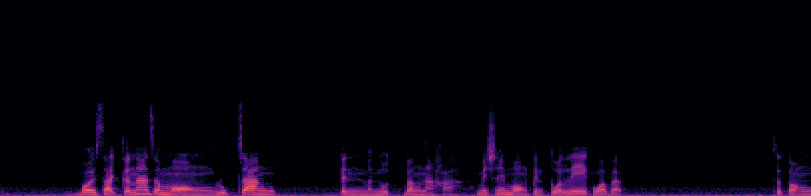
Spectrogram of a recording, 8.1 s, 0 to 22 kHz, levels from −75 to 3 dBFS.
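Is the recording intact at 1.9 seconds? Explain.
No. At 1.9 seconds the speech, like the whole clip, has a rough, hissy halo and a smeared, underwater quality, with nothing above about 10.6 kHz. This is likely Nellymoser compression, at a rate that fits roughly 44 kbps. The codec spends a fixed two bits per sample on short blocks and fills starved bands with noise. That substituted hiss is what sets it apart from a plain low-pass filter, which only dulls the top.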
